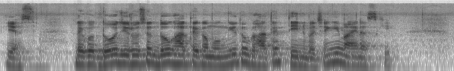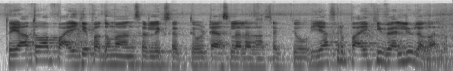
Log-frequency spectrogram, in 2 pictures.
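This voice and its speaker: A man's voice: medium pitch, a little fast, a little mellow. Male tutor, mid-range voice, patient step-by-step classroom explainer. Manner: patient, addresses students as beta, asks and answers own questions. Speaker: physics teacher. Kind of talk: classroom problem-solving lesson.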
